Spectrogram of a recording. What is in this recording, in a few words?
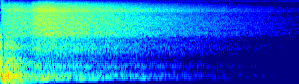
Perc Plopper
